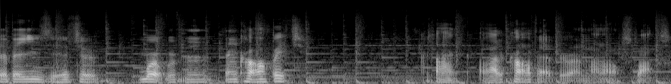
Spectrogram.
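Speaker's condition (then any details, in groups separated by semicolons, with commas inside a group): Cerebral palsy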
